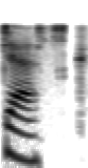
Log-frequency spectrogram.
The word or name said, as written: desk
